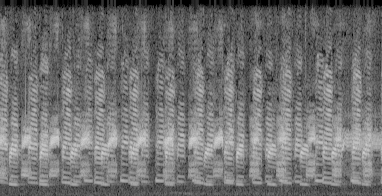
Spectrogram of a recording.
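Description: Tree frogs calling in a dense chorus of rapid, pulsed, nasal notes.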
